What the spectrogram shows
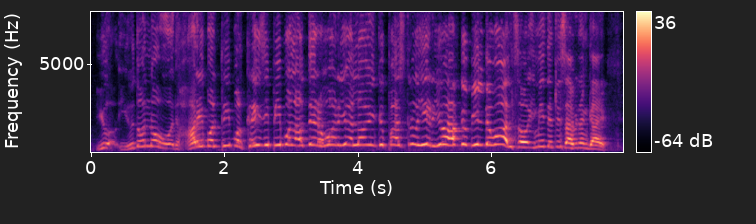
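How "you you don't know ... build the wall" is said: put-on Turkish accent, pitched up, ranting. Retelling what a man at the border told a news interview: imitating a turkish accent. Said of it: "in Turkish accent".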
